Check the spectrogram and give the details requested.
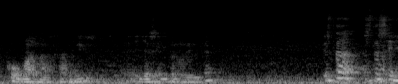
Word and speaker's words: Kamala Harris: Por ejemplo, la que más me gusta a mí es Kamala Harris, perdón, se pronuncia Kamala Harris, ella siempre lo dice.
